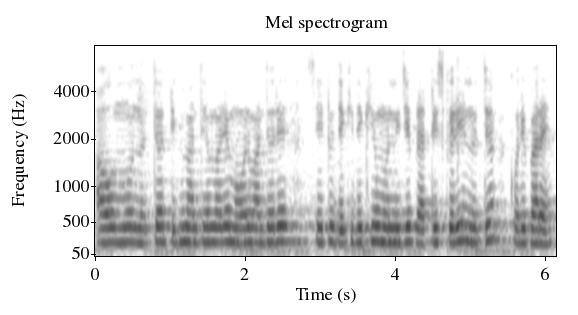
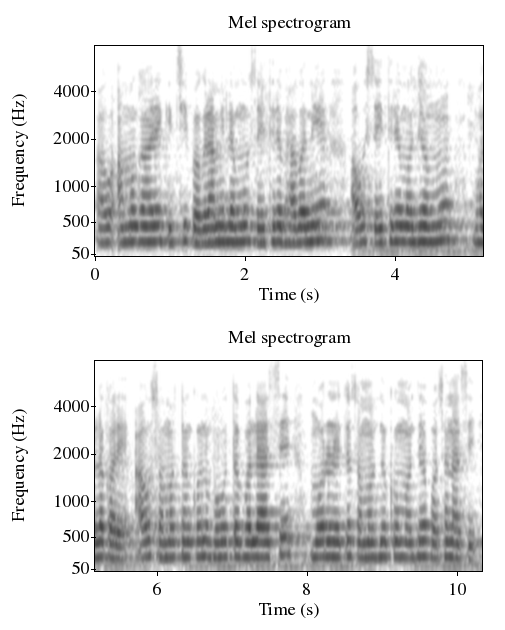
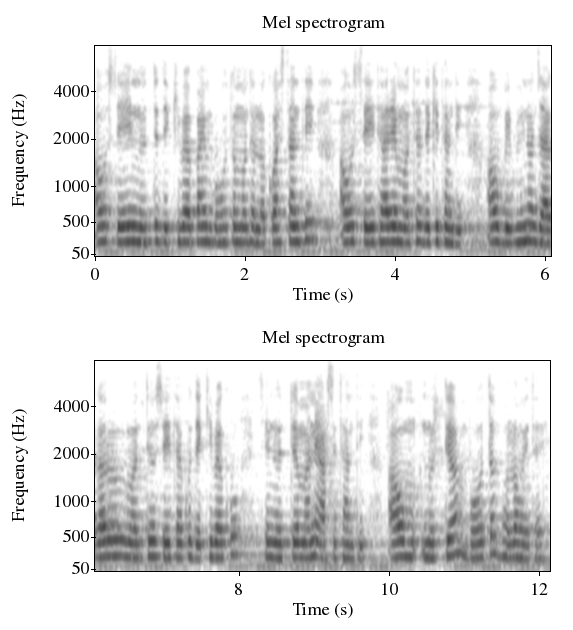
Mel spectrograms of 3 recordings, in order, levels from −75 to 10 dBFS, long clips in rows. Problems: background conversations at intervals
